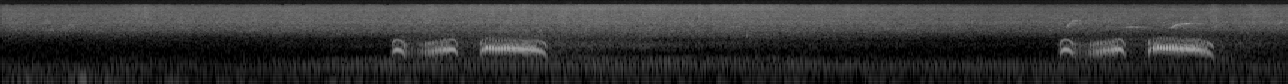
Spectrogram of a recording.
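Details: Calling spotted dove giving two cooing phrases some four seconds apart, each with short soft coos leading into a longer rolling coo, against a quiet steady background hum.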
